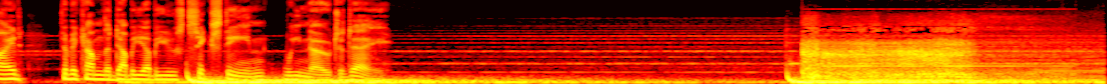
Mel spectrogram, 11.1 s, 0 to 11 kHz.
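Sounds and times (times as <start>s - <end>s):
music drone: 6.4s - 11.0s.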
